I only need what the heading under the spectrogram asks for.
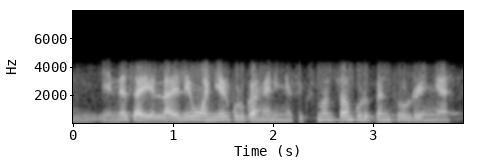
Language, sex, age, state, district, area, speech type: Tamil, female, 30-45, Tamil Nadu, Tirunelveli, urban, conversation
